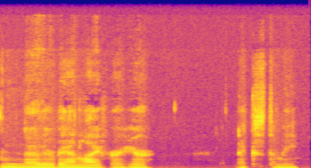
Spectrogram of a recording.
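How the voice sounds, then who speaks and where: Soft-spoken woman vlogging from her van. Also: deep voice, completely flat delivery, measured pace, no echo. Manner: soft-spoken, thinking aloud. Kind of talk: casual vlog narration. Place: van and beach.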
